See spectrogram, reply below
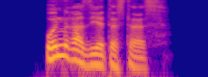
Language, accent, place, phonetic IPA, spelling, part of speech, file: German, Germany, Berlin, [ˈʊnʁaˌziːɐ̯təstəs], unrasiertestes, adjective, De-unrasiertestes.ogg
- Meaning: strong/mixed nominative/accusative neuter singular superlative degree of unrasiert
